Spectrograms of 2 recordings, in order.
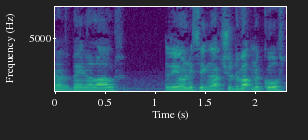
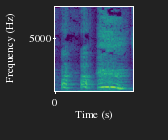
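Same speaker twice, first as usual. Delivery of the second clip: high laugh; 7 dB louder than usual. Real, not acted. Laughing at own ad.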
